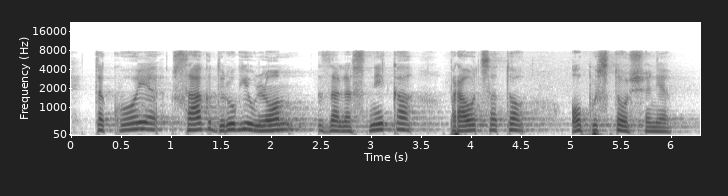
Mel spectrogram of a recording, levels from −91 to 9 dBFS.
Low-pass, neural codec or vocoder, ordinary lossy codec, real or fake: none; none; none; real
